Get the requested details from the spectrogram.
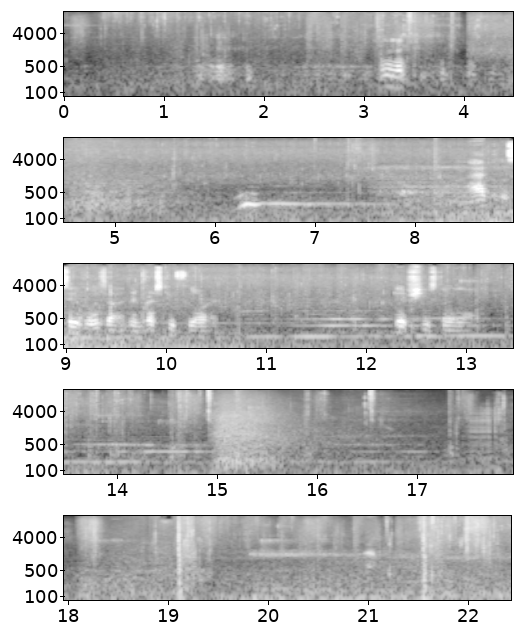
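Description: Footsteps tread on stone and wooden boards.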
